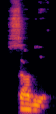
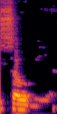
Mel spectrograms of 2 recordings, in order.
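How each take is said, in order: First: The word is pronounced the Russian way. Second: The word is pronounced the American English way. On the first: "when you speak Russian, it's Soviet" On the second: "we say Soviet"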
